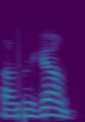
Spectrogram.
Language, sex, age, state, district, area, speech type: Bodo, male, 45-60, Assam, Chirang, rural, conversation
